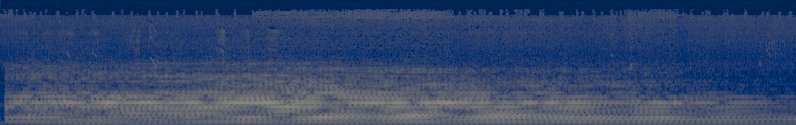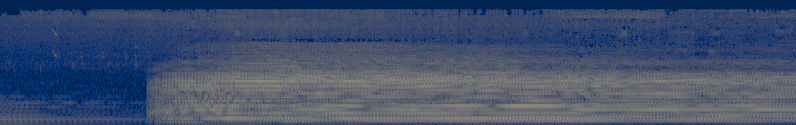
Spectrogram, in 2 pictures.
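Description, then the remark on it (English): Mighty blasts from a huge horn blown by two gods, one of them Orgmar, boom out as long, deep, sustained notes: one steady blast, then a brighter, louder one swelling in, thundering, with no voices; three notes thunder around Erin. “Then he and Orgmar, champion of the gods, stepped up to the mouthpieces and blew such mighty blasts that the three notes thundered around Erin like angry waves.”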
